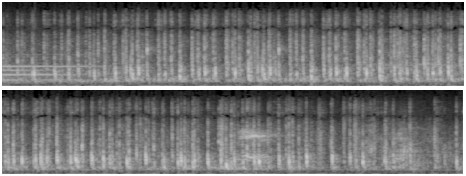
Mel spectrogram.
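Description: Horses' hooves clip-clop as riders set off together, a dense, rapid clatter of hoof beats that keeps up steadily for the whole stretch with no pause.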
